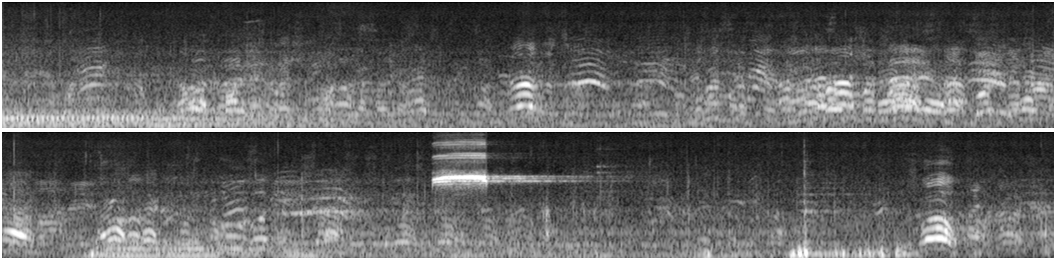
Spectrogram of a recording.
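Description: Young men shout to each other across an open field, far off.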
